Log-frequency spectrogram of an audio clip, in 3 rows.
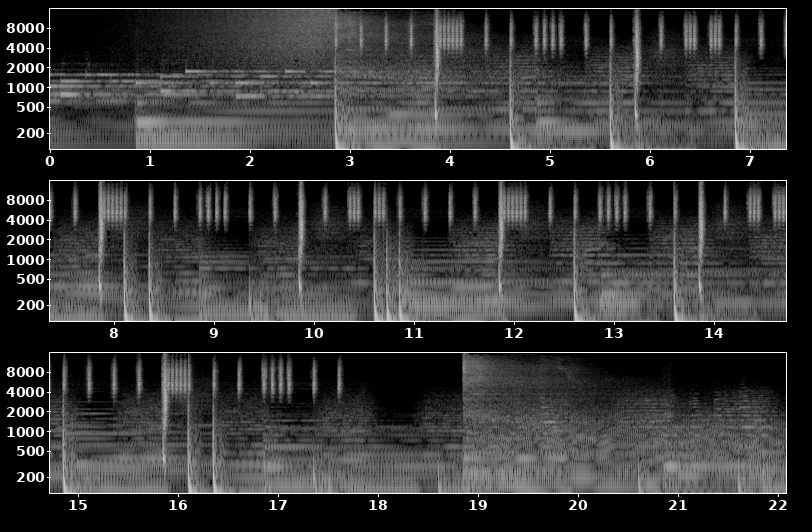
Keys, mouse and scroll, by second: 0.7-2.2 drag, 5.4-6.8 drag, 8.8-9.7 drag, 11.7-12.9 drag, 16.4-17.1 drag, 19.8-21.6 drag.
